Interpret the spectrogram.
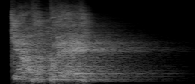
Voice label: Surprised Crewmen, en; Warframe; Corpus Crewmen; Crewman A; Battle Barks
